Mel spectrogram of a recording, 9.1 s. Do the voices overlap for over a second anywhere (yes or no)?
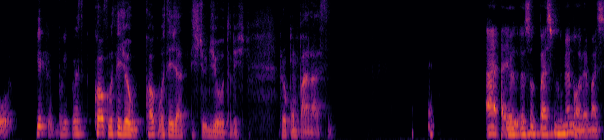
no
